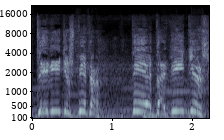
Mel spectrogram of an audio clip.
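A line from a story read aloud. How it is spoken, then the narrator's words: Shouting. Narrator (Russian): я кричал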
